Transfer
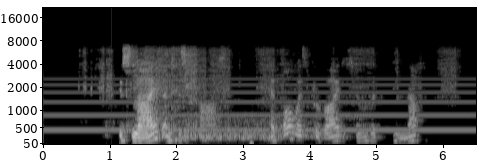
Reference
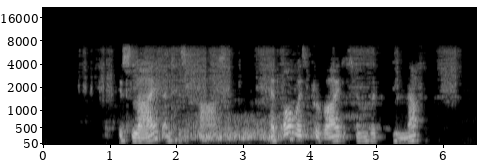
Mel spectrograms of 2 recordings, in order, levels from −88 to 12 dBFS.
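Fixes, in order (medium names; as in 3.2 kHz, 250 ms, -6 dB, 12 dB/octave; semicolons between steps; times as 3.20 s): de-click; de-hum 429.1 Hz, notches 6; 3.08–3.20 s: high-pass 140 Hz 24 dB/octave; trim 0 dB, from 2.30 s +8.5 dB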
